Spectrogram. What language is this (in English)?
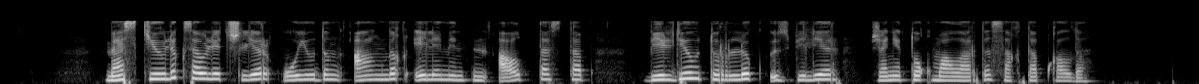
Kazakh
